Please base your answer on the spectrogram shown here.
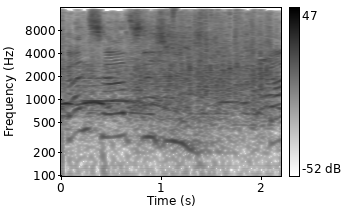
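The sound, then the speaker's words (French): Audience applause at a political gathering after election results are announced: a dense, steady clatter of clapping that holds at the same loudness for the whole stretch, with a voice heard over it. “Merci beaucoup pour vos applaudissements.”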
